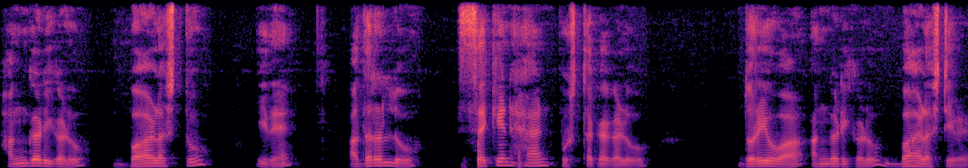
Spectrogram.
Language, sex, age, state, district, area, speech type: Kannada, male, 30-45, Karnataka, Shimoga, rural, spontaneous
